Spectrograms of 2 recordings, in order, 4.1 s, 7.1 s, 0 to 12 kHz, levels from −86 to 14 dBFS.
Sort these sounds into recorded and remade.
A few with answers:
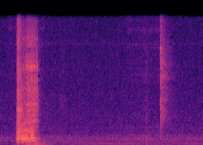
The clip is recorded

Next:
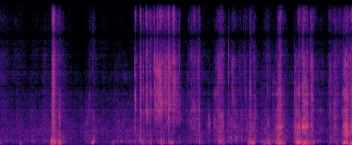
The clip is remade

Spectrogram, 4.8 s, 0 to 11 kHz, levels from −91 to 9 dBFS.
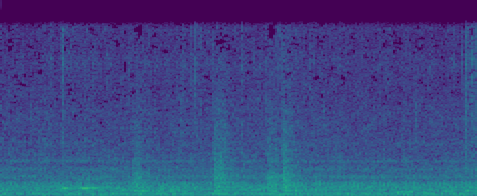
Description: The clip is recorded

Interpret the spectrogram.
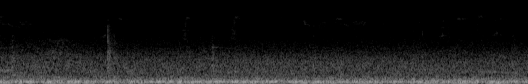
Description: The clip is recorded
